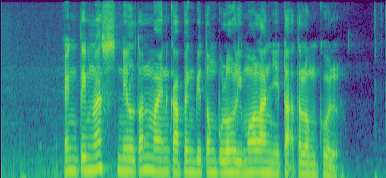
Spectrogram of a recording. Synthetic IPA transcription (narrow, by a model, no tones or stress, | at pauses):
ʔɪŋt̪imnasnilt̪ɔnmaɪnkapɪŋpit̪ʊŋpulʊhlimɔlanɲiʈ̪a̰ʔt̪əlʊŋɡ̥ʊ̤l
